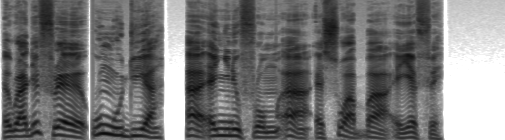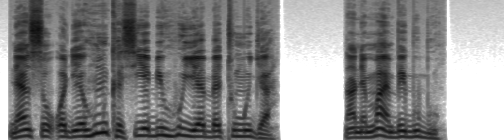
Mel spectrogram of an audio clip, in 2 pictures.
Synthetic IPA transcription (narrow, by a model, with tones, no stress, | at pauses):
æ˨wu˨ɾa˨dɪ˦fɾɛ˦˨wʊ̃˦ŋũ˦di˦a˨ | a˨æ˦ɲĩ˦nɪ̃˦fɾʊ̃˨m˦a˨ɛ˨sʊ˦a˨ba˦a̰˨ɛ̰˨jɛ˦fɛ˨ | nɛ̃˦n˦sʊ˨ʔɔ˨dɪ˨æ˨ɦũ˦m˦kʰæ˨si˦e˦bi˦ɦʊ˦jɛ˦bɛ˦tʰʊ̃˦mũ˦d͡ʑa˨ | nã˨nɪ̃˨˦mã˦˨n˨be˦bu˦bu˨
